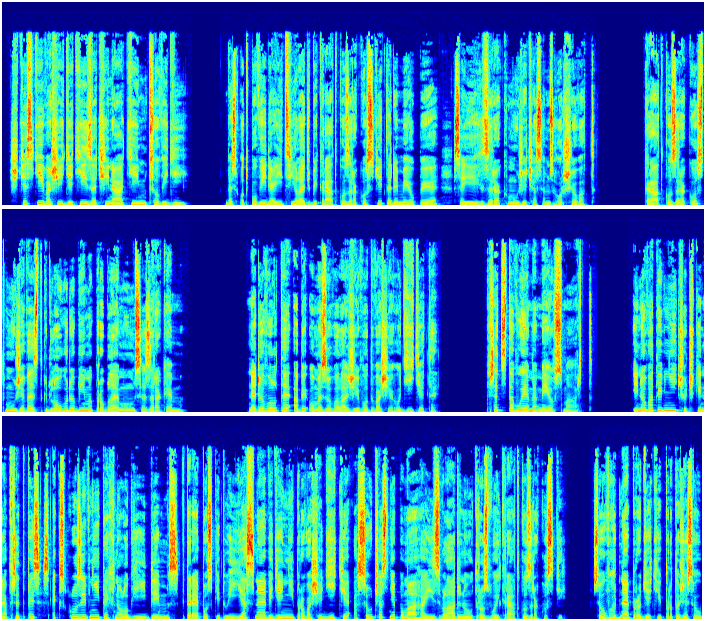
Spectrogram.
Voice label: 捷克语女快速电子书; 捷克语女1- 快速-电子书

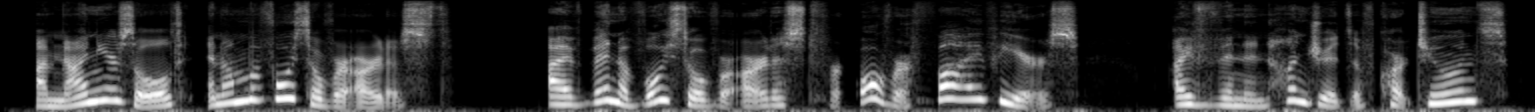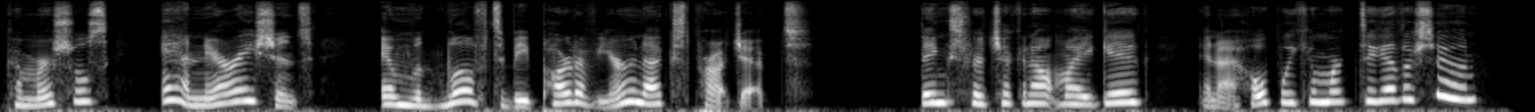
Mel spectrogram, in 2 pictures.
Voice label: 美式男童

